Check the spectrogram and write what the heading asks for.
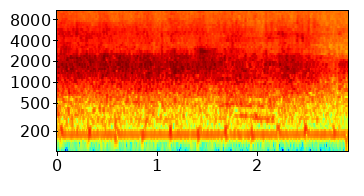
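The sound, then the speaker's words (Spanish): A crowd applauds steadily for the whole few seconds, a dense wash of many hands clapping at once that eases slightly near the end, with a low steady hum beneath it. “Ahí va un aplauso.”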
